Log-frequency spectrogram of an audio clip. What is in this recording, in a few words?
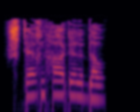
"sternhagelblau", German; adjectives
